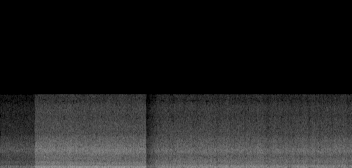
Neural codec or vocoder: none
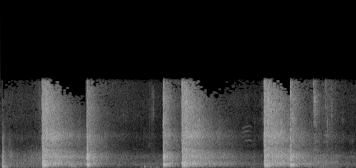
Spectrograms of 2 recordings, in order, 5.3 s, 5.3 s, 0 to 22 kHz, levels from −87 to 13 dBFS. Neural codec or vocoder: none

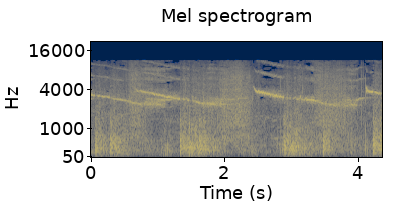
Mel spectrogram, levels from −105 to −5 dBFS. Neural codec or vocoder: none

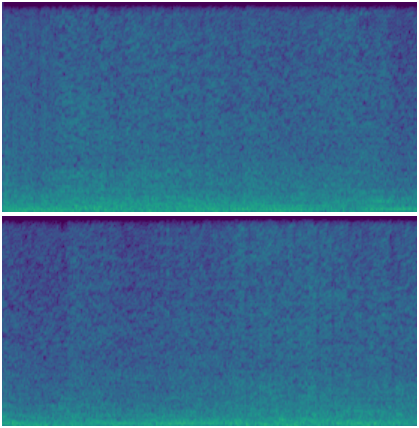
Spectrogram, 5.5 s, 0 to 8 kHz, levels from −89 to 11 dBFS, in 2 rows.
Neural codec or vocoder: codec, SNAC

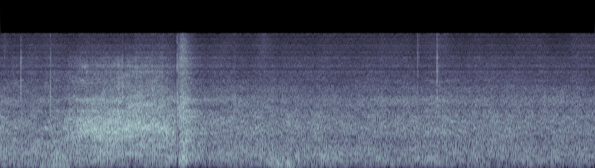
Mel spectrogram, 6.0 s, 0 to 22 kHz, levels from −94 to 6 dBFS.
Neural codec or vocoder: codec, SNAC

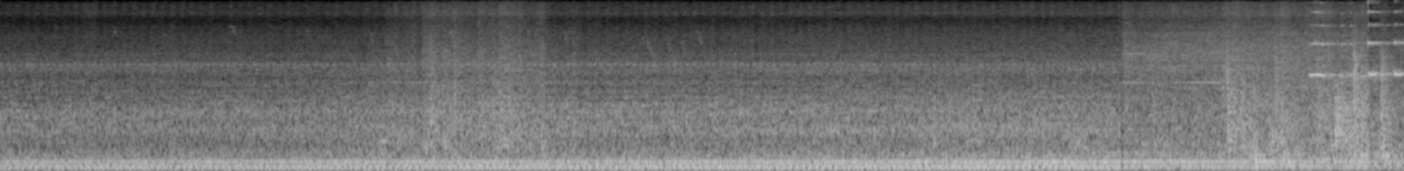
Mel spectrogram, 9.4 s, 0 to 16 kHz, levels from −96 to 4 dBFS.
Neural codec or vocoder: none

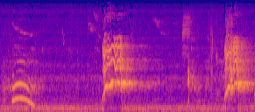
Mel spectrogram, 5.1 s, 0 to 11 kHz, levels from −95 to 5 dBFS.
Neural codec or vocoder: none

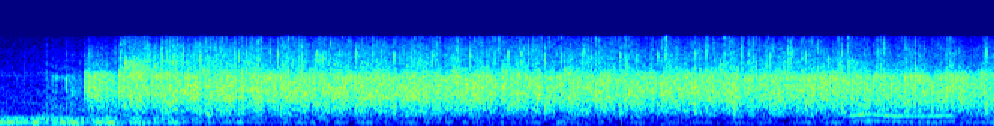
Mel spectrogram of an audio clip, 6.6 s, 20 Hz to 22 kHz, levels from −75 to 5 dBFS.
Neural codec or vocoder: none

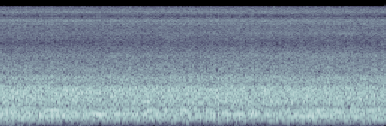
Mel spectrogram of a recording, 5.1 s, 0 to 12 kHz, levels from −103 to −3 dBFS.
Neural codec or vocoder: none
